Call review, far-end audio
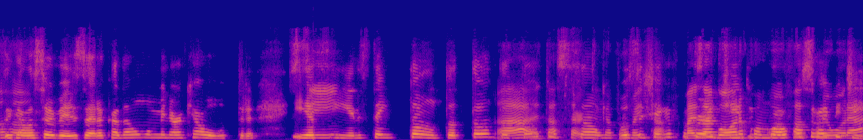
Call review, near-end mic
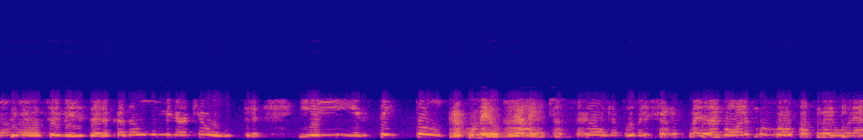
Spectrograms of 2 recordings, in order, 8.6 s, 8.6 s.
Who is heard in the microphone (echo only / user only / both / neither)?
both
